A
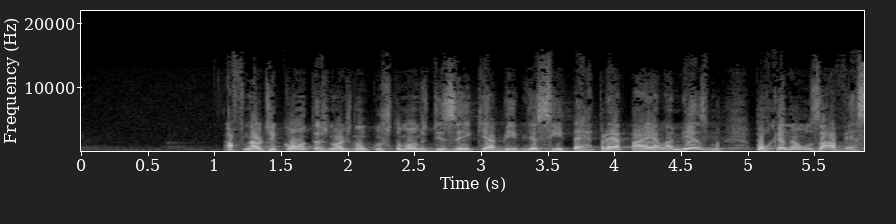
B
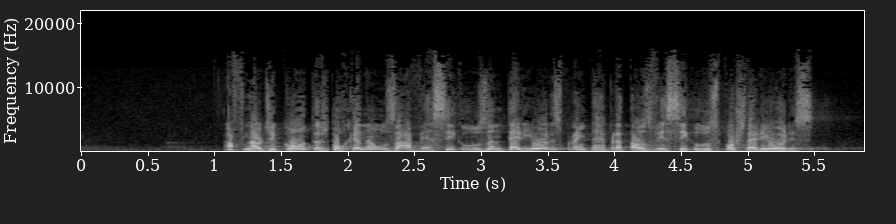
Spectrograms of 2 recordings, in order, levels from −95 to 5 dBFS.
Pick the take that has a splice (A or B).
B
